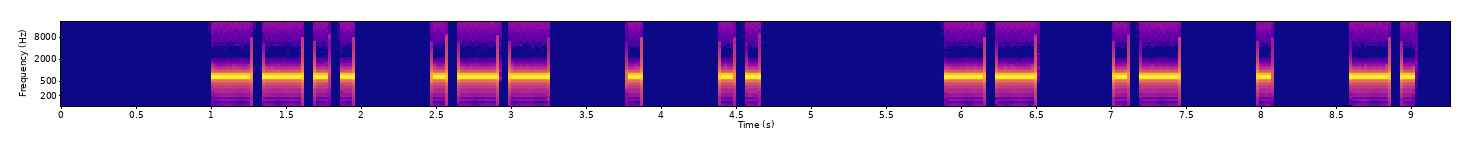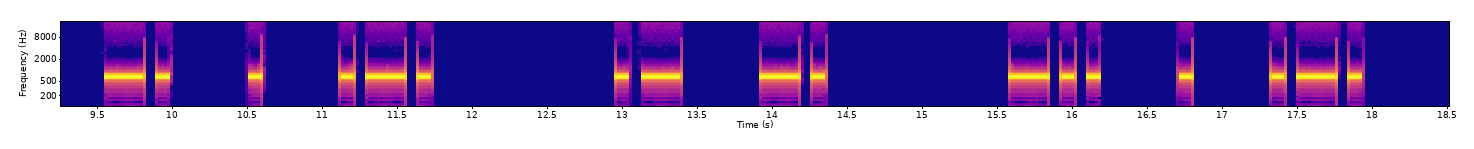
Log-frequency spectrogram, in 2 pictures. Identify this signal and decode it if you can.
Morse code, heard as a keyed tone, about 14 wpm, spaced as for 10 wpm, 680 Hz. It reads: ZWEI MAENNER AN DER
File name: Morsekurs / Witze / Witz 30. August 2022 50 F70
